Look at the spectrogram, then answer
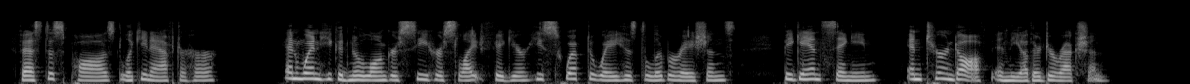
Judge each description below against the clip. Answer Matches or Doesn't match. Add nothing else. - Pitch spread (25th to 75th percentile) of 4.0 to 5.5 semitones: Doesn't match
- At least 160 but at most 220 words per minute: Doesn't match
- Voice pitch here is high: Matches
